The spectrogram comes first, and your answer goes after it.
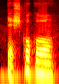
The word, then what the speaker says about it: Texcoco: The X in the Nahuatl language is pronounced sh, so Lake Xaltocan, Texcoco, Lake Xochimilco, and Lake Chalco.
